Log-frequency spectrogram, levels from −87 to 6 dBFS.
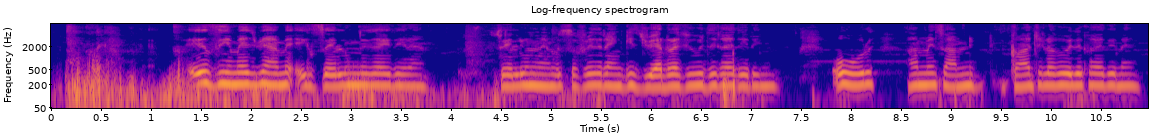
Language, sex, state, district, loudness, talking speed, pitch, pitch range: Hindi, male, Maharashtra, Aurangabad, -27 LUFS, 160 wpm, 190 Hz, 185-195 Hz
